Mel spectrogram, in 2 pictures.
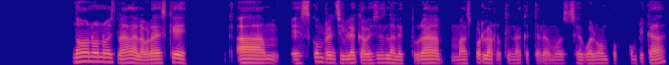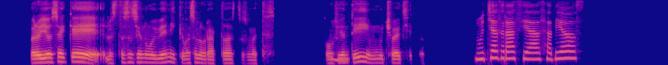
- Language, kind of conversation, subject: Spanish, advice, ¿Por qué no logro leer todos los días aunque quiero desarrollar ese hábito?
- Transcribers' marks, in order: none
